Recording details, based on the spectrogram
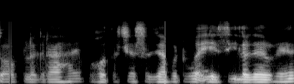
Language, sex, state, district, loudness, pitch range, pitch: Hindi, male, Bihar, Muzaffarpur, -18 LUFS, 115-125 Hz, 115 Hz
